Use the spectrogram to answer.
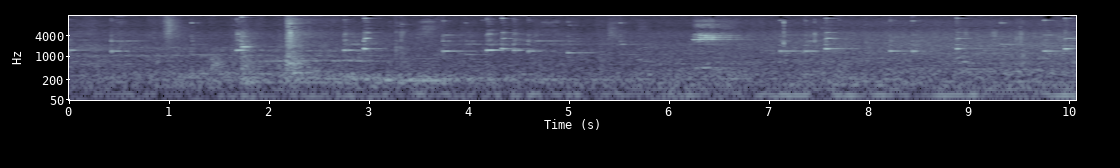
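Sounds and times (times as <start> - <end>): music box plinking tune: 0.0 - 2.1, 2.7 - 5.8, 7.1 - 10.0.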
